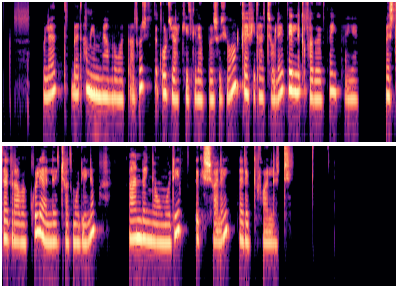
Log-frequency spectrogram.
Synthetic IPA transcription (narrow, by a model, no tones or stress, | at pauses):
hulət̪ːbət̪ʼamjɛmːijamɾuwɔt̪ʼːa̰t̪ʰo̞t͡ʃːt̪ʼɨkʼuɾd͡ʒakʰe̞t̪ʰjɛləbːəsusiho̞nkʰəfit̪ʰat͡ʃːɛwlajt̪ʰɨlːɨkʼfəɡəɡt̪ʰajɪt̪ʰːajːal | b̥əst̪ʰəɡɾaβəkʰːuljalːət͡ʃːat̪mod̪e̞lɨm | kʰəand̪əɲːawmod̪e̞l | t̪ʼɨkʼɨʃa̰lajt̪ʰəd̪əɡːɨfa̰lːət͡ʃː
